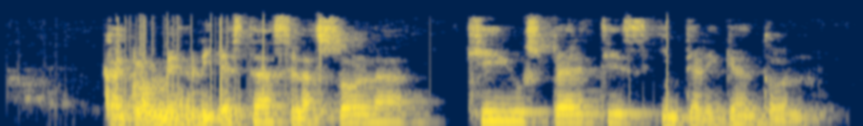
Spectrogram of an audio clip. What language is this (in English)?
Esperanto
